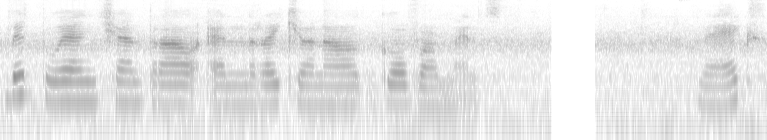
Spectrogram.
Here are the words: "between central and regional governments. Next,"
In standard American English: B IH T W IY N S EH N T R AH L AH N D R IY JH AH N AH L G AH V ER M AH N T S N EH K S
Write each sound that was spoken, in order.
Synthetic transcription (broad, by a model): B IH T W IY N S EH N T R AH L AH N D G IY AH N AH L G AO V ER M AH N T S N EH K S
